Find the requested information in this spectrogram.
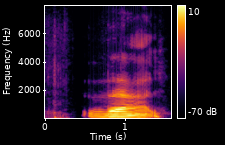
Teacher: the edge of the tip of the tongue touches edges of the upper front incisors, the front two teeth · This letter is pronounced softly with light contact between the tongue tip and the upper front teeth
